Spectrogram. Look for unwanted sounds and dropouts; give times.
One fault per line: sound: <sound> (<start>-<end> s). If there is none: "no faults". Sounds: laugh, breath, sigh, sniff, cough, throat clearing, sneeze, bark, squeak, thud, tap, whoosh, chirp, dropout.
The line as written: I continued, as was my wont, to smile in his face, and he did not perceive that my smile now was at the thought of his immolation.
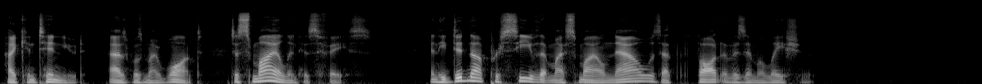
no faults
